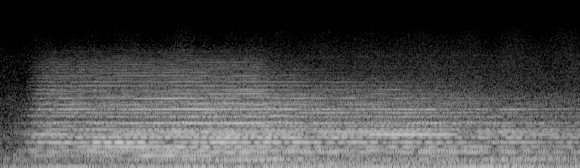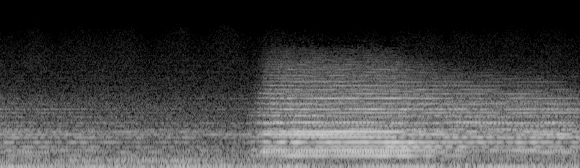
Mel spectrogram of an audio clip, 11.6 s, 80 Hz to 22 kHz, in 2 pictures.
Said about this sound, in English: The train whistles through the autumn hills of Logan County tell the recent history of the southwestern part of the state. You can count 97 cars full of coal rolling slowly through the town of Logan.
